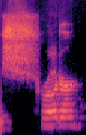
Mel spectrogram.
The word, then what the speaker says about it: Schroeder: They went on to buy the Sheraton Schroeder Hotel, I believe is the right way to say it, which was the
